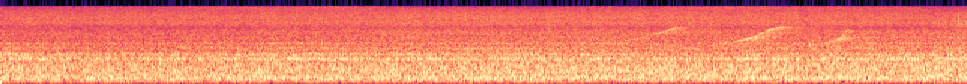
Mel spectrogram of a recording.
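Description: Steady outdoor background hiss at a deer enclosure, with three short, high rising chirps in the last two seconds.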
